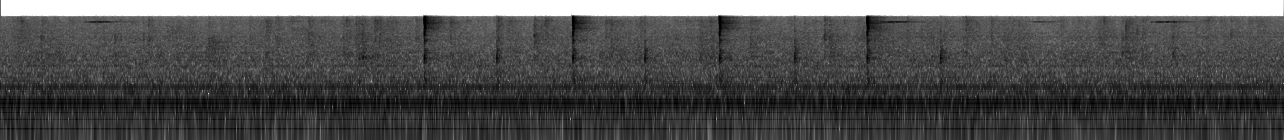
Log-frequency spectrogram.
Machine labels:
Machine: valve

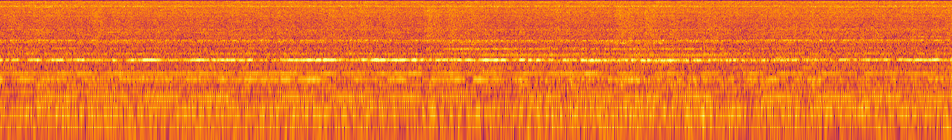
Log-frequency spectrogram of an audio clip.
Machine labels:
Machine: slide rail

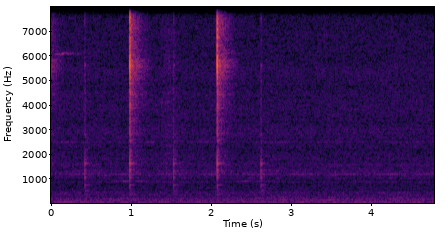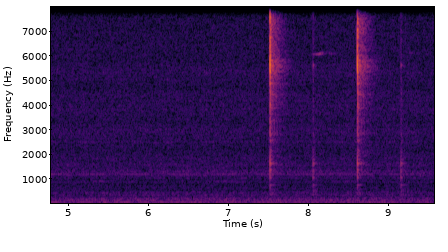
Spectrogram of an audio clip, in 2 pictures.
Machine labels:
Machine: valve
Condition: normal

